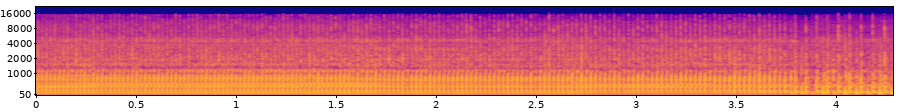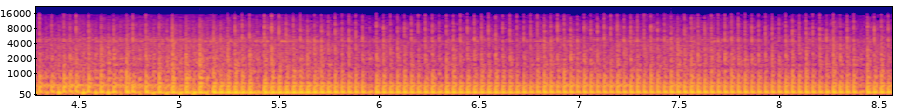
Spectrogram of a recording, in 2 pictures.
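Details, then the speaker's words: 2007 SSR pit bike with a $25 eBay carburettor, running on choke: revs drop to a rough, lean-sounding idle close to stalling; owner suspects a vacuum leak at the intake and spacer gaskets. "yeah I kind of when I let it idle down it kind of kind of leans out and stalls out and by the way that whole time it's running with the choke on"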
